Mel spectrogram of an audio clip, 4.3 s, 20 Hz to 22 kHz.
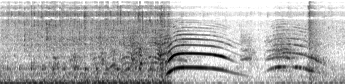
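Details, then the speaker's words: LS V8 in a truck, restarted after a crash and an insane backfire; deep even rumble, sounds like it's running on all eight, with shouting over it, though damage is being assessed. "LS. And it sounds like it's running on all eight."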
